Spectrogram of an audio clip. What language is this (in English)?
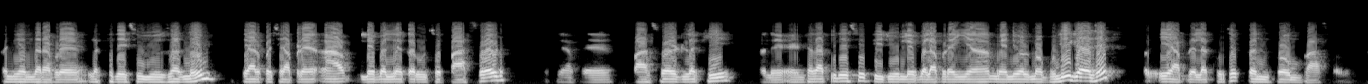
Gujarati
